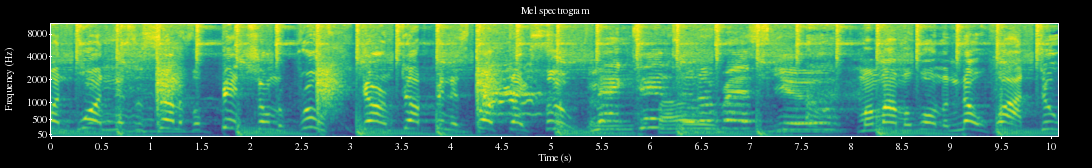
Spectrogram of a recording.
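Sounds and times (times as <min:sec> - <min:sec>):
slowed rap over heavy bass beat: 0:00.0 - 0:10.0.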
